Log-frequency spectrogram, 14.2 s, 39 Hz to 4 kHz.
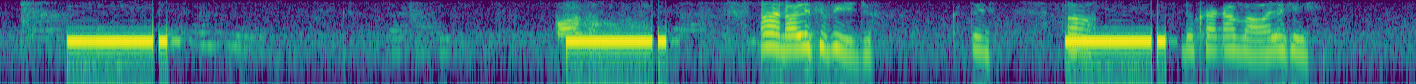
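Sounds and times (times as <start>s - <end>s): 
telephone ringback tone while a call is placed: 0.7s - 1.7s, 5.7s - 6.7s, 10.7s - 11.7s
speech: 8.0s - 8.8s, 9.7s - 10.0s, 10.6s - 11.0s, 11.9s - 13.3s.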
